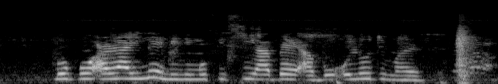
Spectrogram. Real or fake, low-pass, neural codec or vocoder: real; 10.8 kHz; none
